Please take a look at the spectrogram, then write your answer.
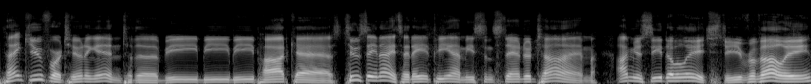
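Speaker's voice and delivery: slow, put-on radio announcer voice. Podcast guest thanks people for tuning in using a put-on radio voice. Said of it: "I'm gonna put on my radio voice".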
